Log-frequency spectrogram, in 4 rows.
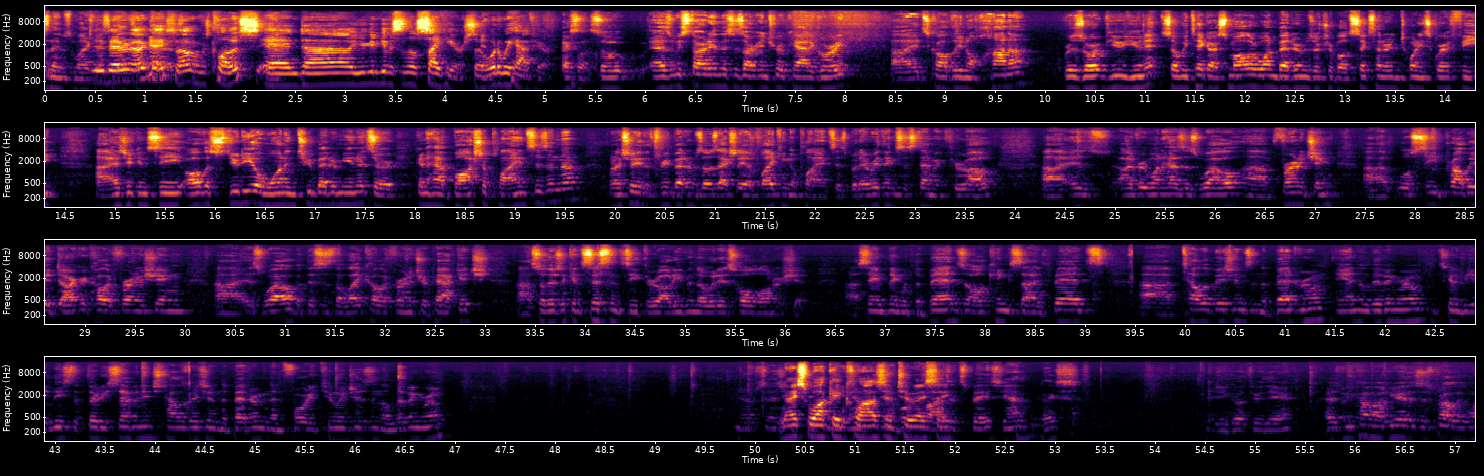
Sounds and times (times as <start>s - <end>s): Speech: 0.0s - 47.0s, 49.8s - 53.4s, 54.5s - 57.2s.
